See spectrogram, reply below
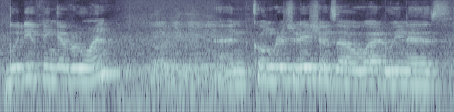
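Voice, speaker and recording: A woman's voice: medium pitch, fairly even intonation, normal speed, echoey room, heavy background noise. A woman from Uganda, a board member, giving formal congratulations at a ceremony.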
